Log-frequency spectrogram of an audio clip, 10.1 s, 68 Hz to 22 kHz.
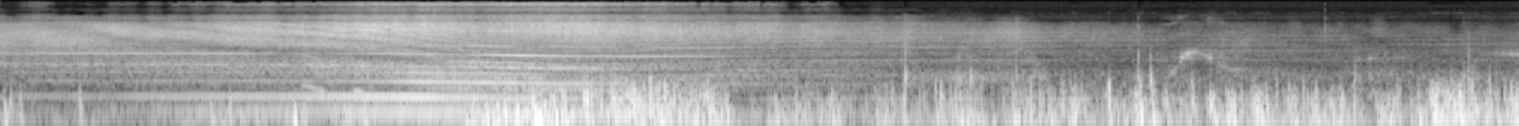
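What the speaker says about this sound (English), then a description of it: "Gonna do one high speed pass here. This is 3/4 power." A Hangar 9 Cessna 182 RC plane with a 95-inch wingspan makes a high-speed pass at three-quarter power, its engine whine rising and then dropping in pitch as it sweeps by, then fading into a rougher rumble under wind and possible voices.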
